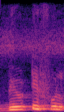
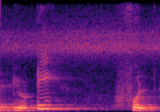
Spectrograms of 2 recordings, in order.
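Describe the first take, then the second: First: Said in the usual way. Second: ब्यूटीफुल cut in two, ब्यूटी, long pause, फुल; split into syllables. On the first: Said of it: "तो दो खंड है". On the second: Shown as a demonstration. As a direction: say ब्यूटीफुल slowly in two separate parts, breaking before फुल. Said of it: "दो part में काट सकते हैं". (ब्यूटीफुल को दो खंडों में तोड़कर, फुल से पहले रुककर)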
